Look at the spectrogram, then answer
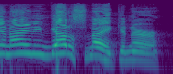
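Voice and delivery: ordinary talk

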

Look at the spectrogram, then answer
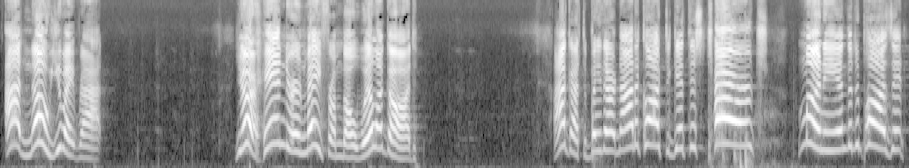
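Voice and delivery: loud, fiery rebuke aimed at the devil; rebuking the devil. Retold or imitated. Preacher acting herself rebuking the devil in a loud, fiery shout. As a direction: cast the devil out, shouting at him. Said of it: "then when he sets it up".

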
